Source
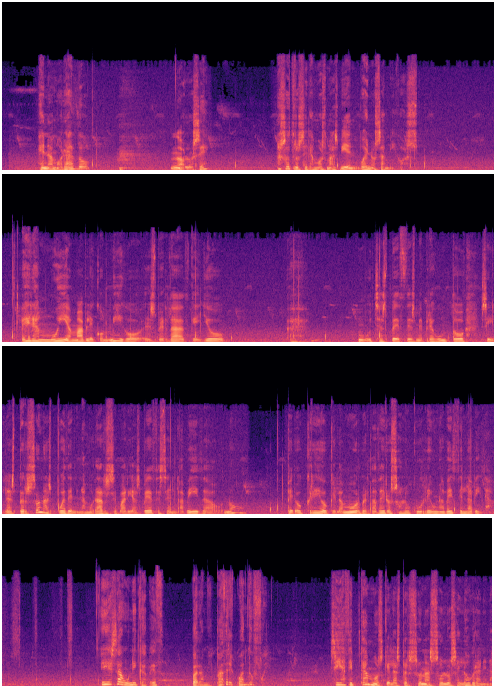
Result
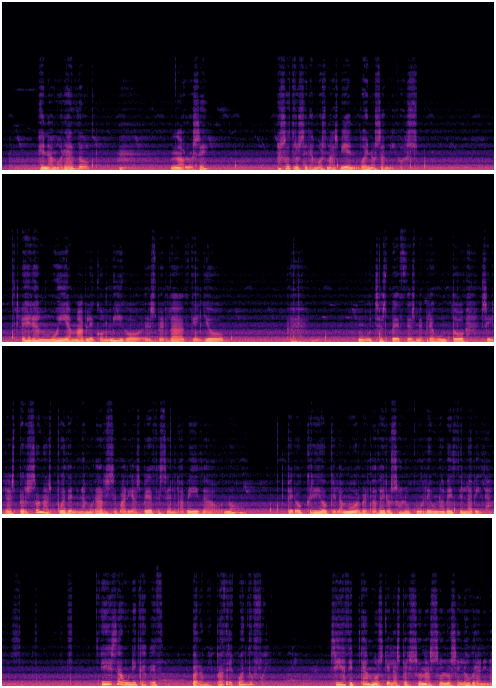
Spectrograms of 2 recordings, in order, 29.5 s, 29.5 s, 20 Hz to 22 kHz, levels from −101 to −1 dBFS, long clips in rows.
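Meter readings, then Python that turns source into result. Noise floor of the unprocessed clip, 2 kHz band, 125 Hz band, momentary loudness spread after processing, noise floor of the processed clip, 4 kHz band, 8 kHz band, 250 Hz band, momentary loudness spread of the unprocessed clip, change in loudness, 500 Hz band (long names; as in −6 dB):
−44 dBFS, −18.0 dB, −0.5 dB, 21 LU, −48 dBFS, below −20 dB, below −25 dB, −1.0 dB, 20 LU, −3.5 dB, −3.5 dB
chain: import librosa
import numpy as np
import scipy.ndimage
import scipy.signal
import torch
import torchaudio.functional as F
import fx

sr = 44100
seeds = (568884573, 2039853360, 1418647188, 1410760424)

y = scipy.signal.lfilter(np.full(47, 1.0 / 47), 1.0, x)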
